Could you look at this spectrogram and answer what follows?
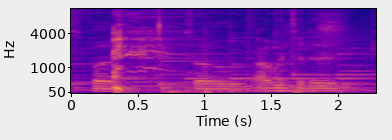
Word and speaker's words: pho: I keep saying pho, but I say it wrong. It's pho.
